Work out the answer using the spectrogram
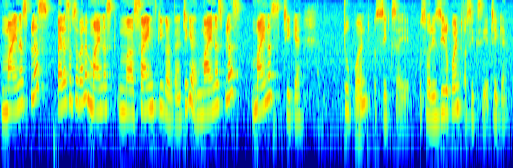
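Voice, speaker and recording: A woman with a fairly high voice teaching maths, talking herself through each calculation. She keeps asking little questions and answering them right away, dropping English words into her explanation. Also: lively intonation, normal speed, darkish tone, poor audio. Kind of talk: step-by-step maths lesson.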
